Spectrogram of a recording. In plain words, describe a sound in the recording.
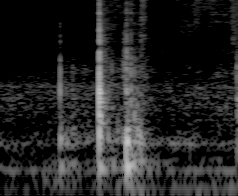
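A golf ball is struck with a sharp knock.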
